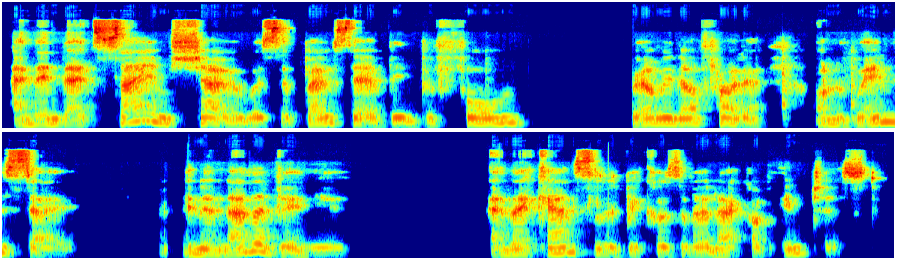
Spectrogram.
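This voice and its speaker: A man's voice: medium pitch, big pitch swings, normal speed, fairly bright tone, slightly rough, poor audio. A South African man speaking emphatically as a conversational interview guest, repeating phrases for stress. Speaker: interview guest, theatre performer and mentor.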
